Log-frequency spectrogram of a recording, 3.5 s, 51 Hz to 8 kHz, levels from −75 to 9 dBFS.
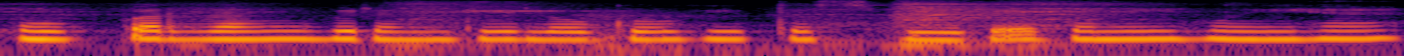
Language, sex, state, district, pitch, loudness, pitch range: Hindi, female, Punjab, Fazilka, 235 Hz, -19 LUFS, 230-240 Hz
